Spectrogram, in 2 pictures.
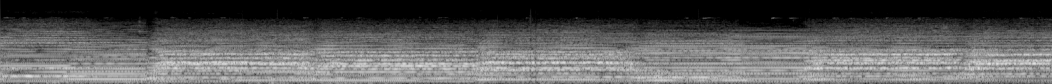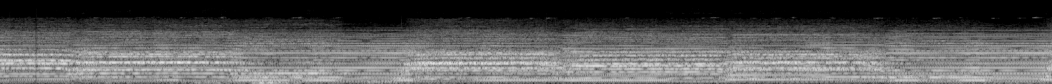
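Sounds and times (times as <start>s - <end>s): group of voices chanting: 0.0s - 21.0s
harmonium chords: 0.0s - 21.0s.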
